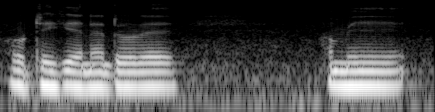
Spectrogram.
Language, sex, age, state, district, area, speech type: Assamese, male, 45-60, Assam, Nagaon, rural, spontaneous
